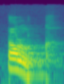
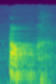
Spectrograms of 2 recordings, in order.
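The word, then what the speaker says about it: talk: টক। হু। এখানে এল আছে কিন্তু এই এল এর কোন উচ্চারণ হবে না।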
